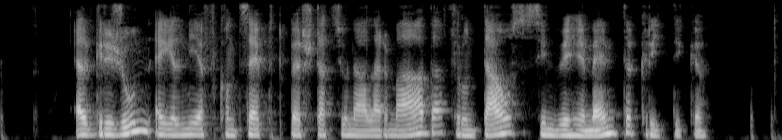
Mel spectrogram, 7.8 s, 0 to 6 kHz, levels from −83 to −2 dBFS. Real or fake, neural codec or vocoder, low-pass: real; none; 5.4 kHz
